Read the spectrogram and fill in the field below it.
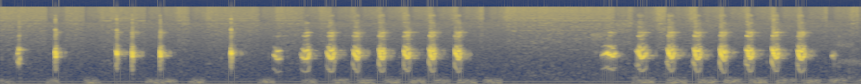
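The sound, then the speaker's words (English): Sharp, loud turkey clucks and yelps made on a friction call: scattered single clucks, then rapid rhythmic runs of raspy yelps, a pause, and another fast, louder, aggressive series, clear with no talking. “If I don't get a response, then I'll go to doing more of a series of clucks and yelps that are a little bit louder, a little bit more aggressive.”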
